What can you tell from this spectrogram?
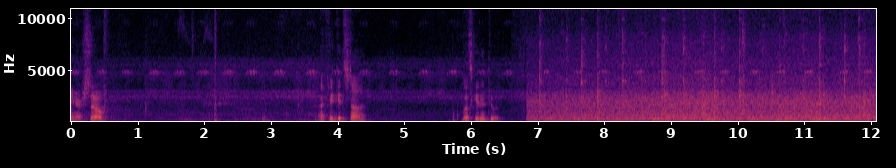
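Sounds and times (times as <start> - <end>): machine humming: 6.8 - 12.0.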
